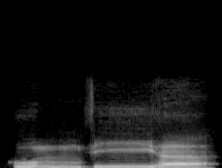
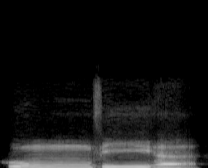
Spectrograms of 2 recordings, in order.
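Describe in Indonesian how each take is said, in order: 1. Bunyi m diucapkan penuh sebelum f. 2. Bunyi m menyatu ke dalam f. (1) "Jadi sempurnakan dulu mimnya" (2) "Jangan sampai dibaca hum fiha"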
